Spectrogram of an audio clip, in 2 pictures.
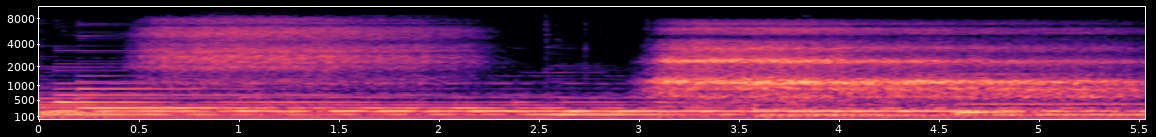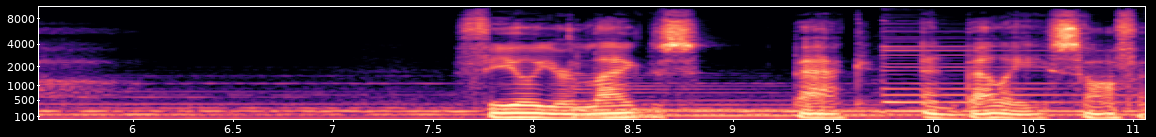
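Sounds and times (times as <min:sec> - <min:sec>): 
slow airy inhale: 0:00.3 - 0:07.6
forceful hissing exhale: 0:00.4 - 0:06.1
speech: 0:07.8 - 0:11.0.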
